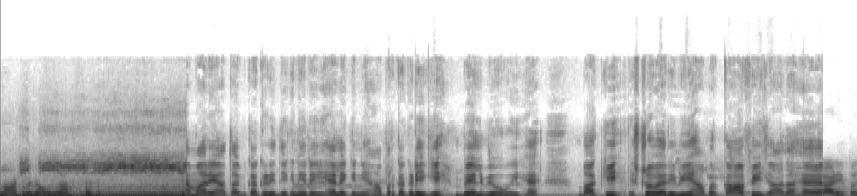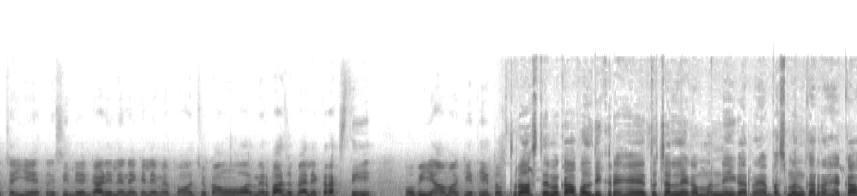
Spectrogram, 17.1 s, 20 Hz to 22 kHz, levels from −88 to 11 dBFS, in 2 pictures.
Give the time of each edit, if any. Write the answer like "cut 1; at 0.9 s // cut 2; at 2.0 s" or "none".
cut 1; at 1.9 s // cut 2; at 4.0 s // cut 3; at 8.2 s // cut 4; at 13.6 s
